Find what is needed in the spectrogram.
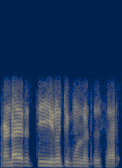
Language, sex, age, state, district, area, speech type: Tamil, male, 45-60, Tamil Nadu, Ariyalur, rural, conversation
